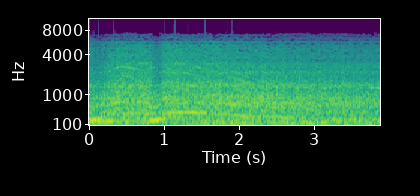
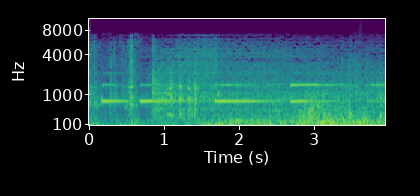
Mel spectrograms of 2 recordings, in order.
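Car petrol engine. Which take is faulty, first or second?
second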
